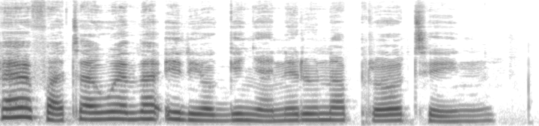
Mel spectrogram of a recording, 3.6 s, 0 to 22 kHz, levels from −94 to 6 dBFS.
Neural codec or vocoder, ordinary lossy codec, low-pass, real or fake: none; none; none; real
